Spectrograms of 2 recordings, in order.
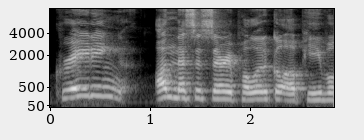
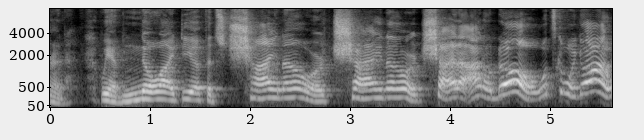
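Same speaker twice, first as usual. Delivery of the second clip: mocking believers; 4 semitones lower than usual. Ranter mimics vaccine believers fretting over the news, mocking.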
